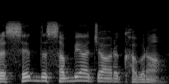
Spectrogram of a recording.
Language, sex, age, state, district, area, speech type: Punjabi, male, 30-45, Punjab, Rupnagar, urban, read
